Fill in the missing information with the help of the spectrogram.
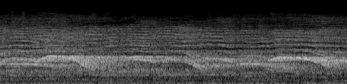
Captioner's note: yelling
